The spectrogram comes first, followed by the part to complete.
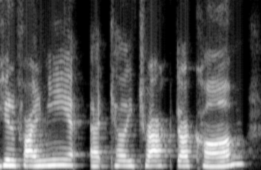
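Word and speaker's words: Trach: find me at Kelly track calm my last name is spelt tra CH even though I pronounce it like track and field you can take the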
